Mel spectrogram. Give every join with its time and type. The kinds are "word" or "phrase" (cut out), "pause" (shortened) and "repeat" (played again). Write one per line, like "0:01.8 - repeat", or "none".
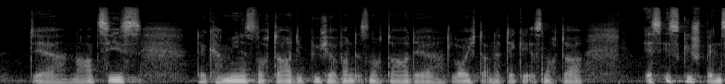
none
